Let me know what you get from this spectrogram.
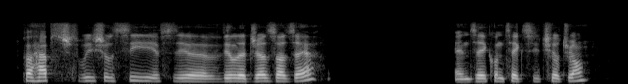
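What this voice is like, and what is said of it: Attempted put-on accent, nearly there. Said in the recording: “You almost got the accent.”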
